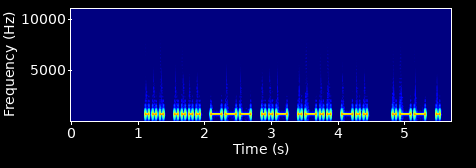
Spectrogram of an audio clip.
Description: Morse code, heard as a keyed tone, about 21 wpm, 700 Hz. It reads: SHOULD WE
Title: Sentences from Top 1000 Words - Review Part 3 - 22wpm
